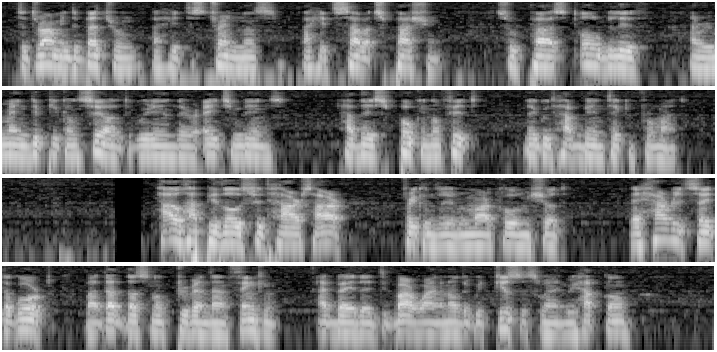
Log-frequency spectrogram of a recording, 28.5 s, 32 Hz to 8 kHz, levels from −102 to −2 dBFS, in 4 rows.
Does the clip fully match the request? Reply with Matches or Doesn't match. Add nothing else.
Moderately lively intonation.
Doesn't match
